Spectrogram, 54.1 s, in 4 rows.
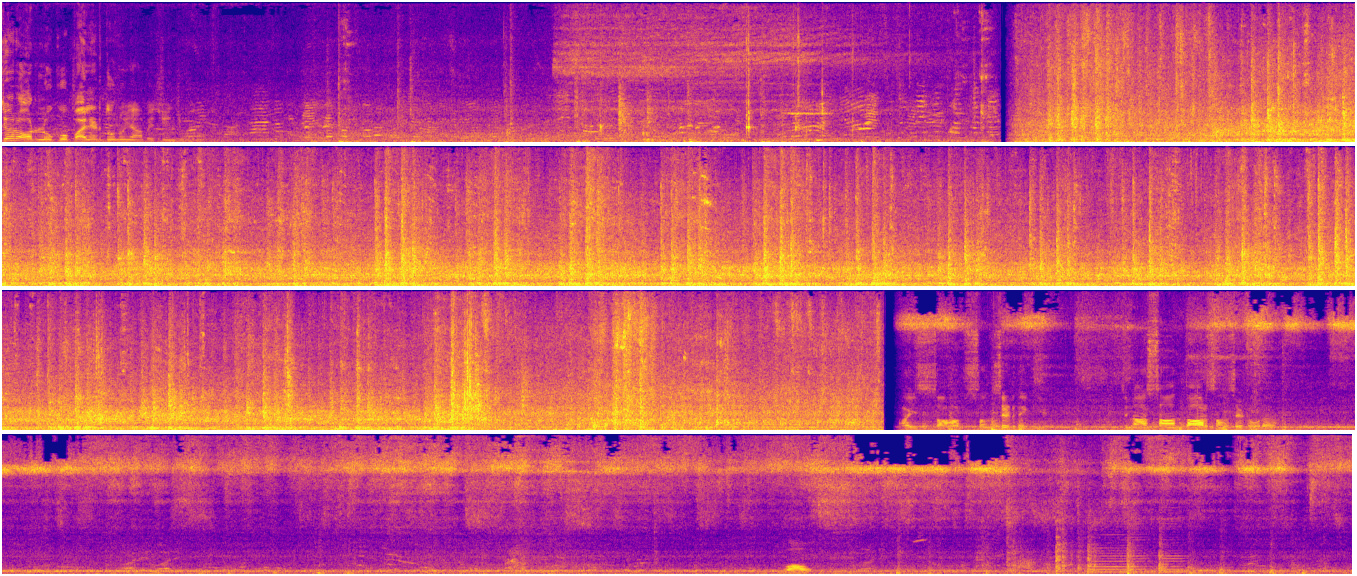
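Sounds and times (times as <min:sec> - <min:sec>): train wheels rumbling: 0:02.4 - 0:54.0
train wheels clacking: 0:09.6 - 0:40.0, 0:49.0 - 0:54.0.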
